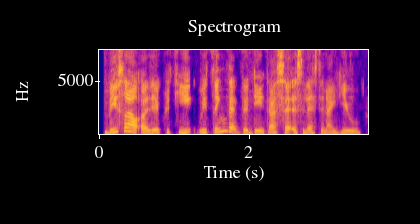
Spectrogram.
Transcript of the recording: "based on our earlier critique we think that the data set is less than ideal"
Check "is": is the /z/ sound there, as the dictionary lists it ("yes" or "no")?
no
